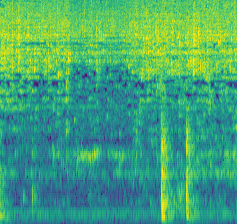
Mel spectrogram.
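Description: Chicken pieces sizzling in hot oil in a nonstick pan, a steady frying hiss. About three seconds in, two sharp knocks as chopped onion is added to the pan.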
